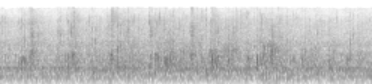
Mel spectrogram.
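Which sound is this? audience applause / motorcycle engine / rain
audience applause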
